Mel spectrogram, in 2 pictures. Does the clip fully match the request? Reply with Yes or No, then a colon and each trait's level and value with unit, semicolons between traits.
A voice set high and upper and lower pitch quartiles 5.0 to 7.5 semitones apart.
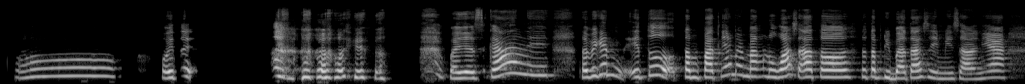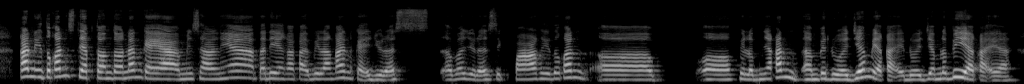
Yes: very high, 295 Hz; wide, 5.5 semitones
